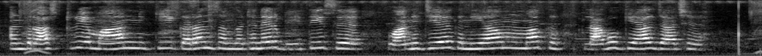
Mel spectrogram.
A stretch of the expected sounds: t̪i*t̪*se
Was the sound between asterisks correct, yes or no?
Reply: no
